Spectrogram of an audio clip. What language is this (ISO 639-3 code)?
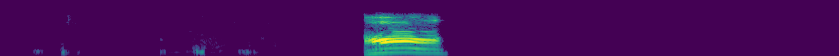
sat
